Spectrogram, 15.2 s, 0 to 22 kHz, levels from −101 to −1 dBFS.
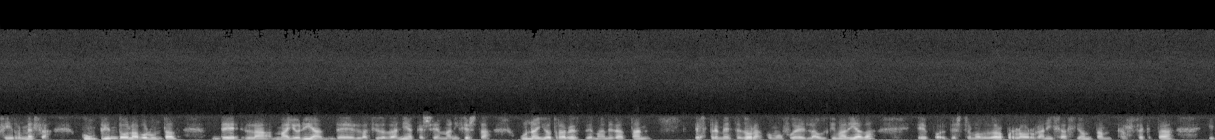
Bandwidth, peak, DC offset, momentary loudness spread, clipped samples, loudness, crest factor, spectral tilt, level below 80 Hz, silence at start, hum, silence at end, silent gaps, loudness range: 17.5 kHz; -12 dBFS; under 0.1%; 13 LU; under 0.1%; -29 LUFS; 18 dB; -6 dB/octave; -58 dBFS; 0 s; none; 0 s; none; 4 LU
